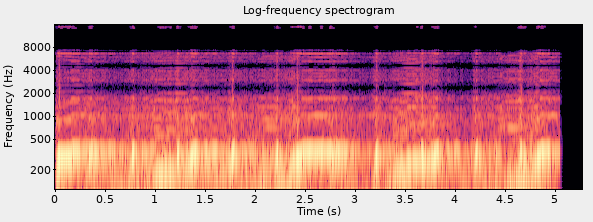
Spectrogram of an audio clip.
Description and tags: beat with kaoos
